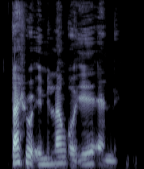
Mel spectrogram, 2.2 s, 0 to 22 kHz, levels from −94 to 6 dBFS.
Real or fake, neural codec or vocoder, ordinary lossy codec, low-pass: real; none; none; none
